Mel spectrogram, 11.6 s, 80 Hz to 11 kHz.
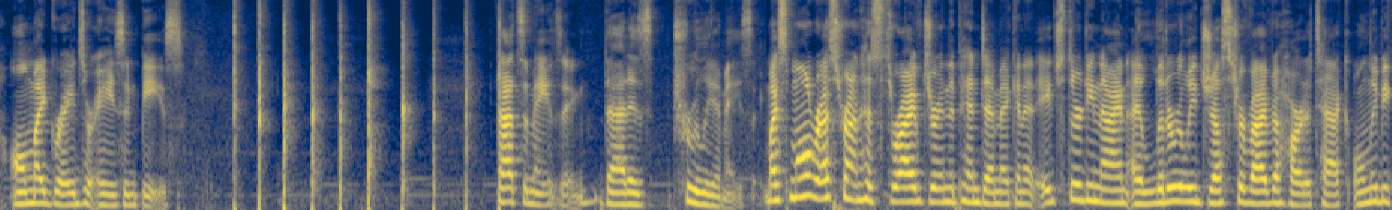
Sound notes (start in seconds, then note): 2.0 claps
